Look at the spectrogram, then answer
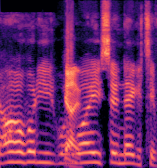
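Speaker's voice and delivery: very high, shrill, scolding outburst. Interjecting as Chris to answer worries about the team: imitating Chris. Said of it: "interject as Chris and say".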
